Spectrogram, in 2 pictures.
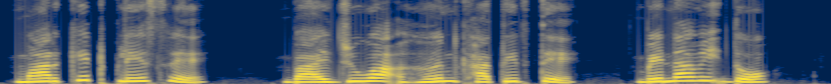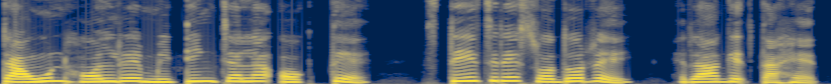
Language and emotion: Santali, sad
